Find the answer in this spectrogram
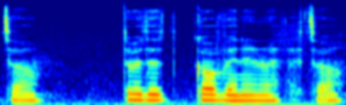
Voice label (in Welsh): "gofyn", Welsh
